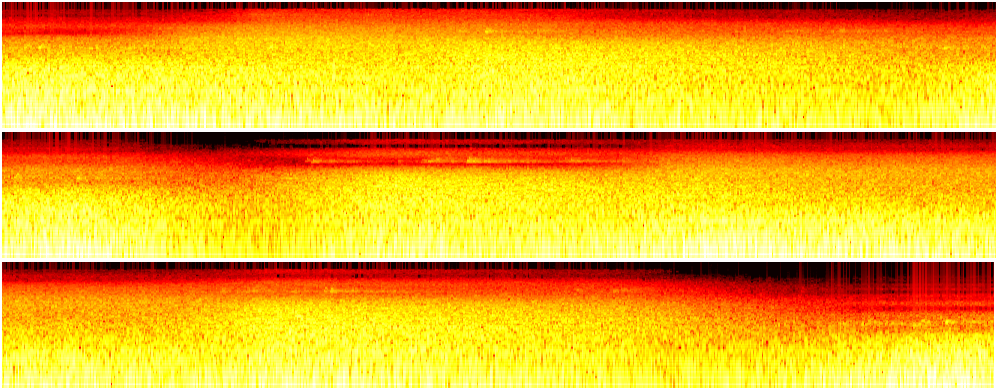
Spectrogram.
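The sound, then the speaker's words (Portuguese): Steady roar of ocean waves, with broad washes of surf swelling and receding in slow surges every several seconds, fairly loud and continuous with no voices. “Para essa experienciação, convidamos nossas amigas baleias, o mar e as séries de frequências Fibonacci.”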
